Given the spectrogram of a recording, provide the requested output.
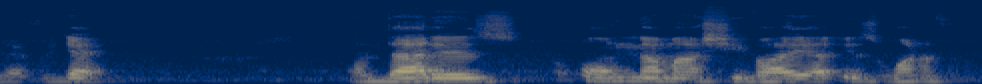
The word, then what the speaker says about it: Om Namah Shivaya: It's not Om Namah Shivaya. I don't know if the spell check changed it for you. It's Om Namah. The H is silent. Shivaya. It's actually not silent, but you might as well not pronounce it.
